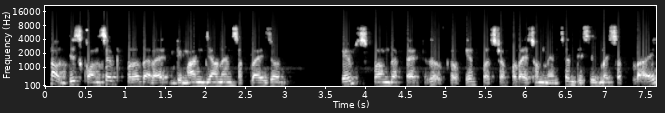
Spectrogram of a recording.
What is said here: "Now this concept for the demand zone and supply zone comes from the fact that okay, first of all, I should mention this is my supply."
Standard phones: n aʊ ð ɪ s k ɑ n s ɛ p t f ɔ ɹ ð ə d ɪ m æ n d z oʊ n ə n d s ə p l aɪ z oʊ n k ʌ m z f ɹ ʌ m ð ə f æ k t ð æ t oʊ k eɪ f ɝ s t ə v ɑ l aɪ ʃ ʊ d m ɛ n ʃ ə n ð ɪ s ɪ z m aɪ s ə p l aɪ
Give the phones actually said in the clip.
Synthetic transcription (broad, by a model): n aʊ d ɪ s k ɑ n s ɛ p t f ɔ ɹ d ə d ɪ m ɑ n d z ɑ n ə n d s ə p l aɪ z oʊ n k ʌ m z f ɹ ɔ m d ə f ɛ k t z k oʊ k eɪ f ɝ s t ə f ɑ l aɪ s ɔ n m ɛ n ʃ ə n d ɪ s ɪ z m aɪ s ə p l aɪ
